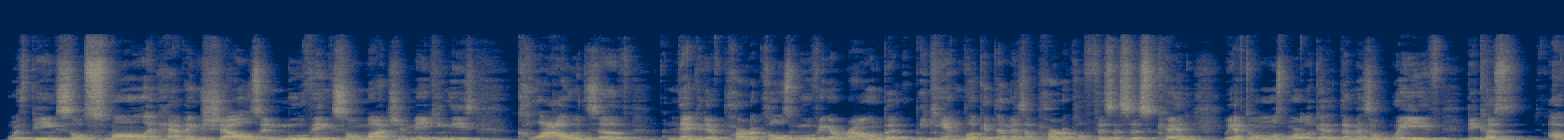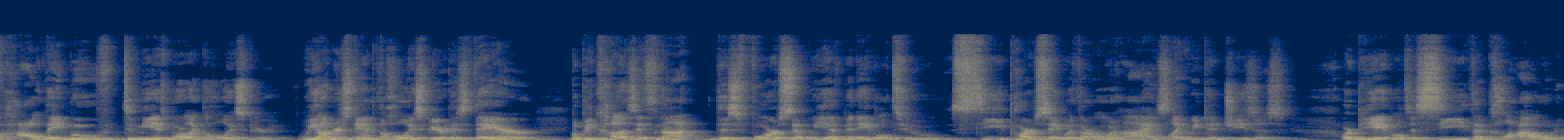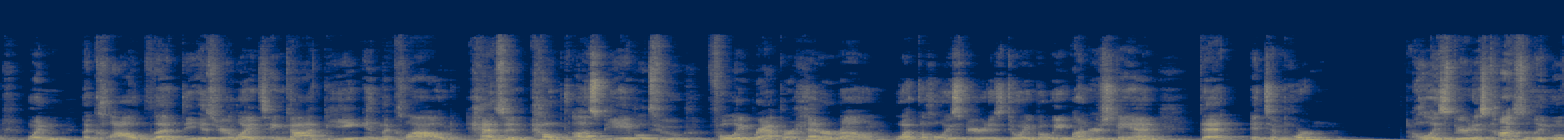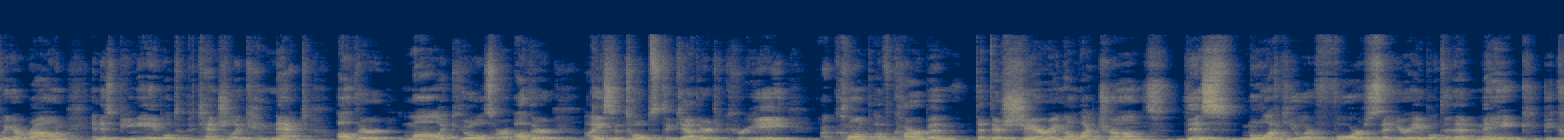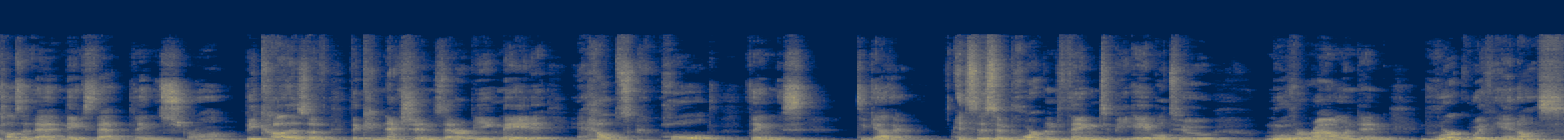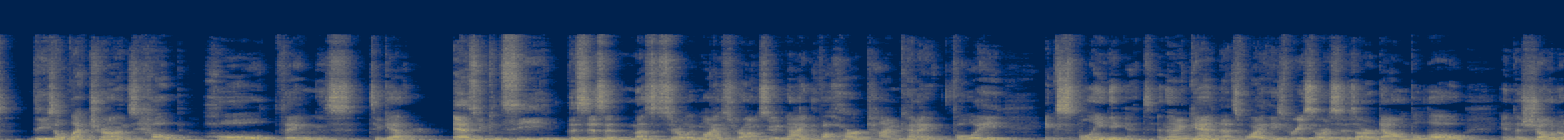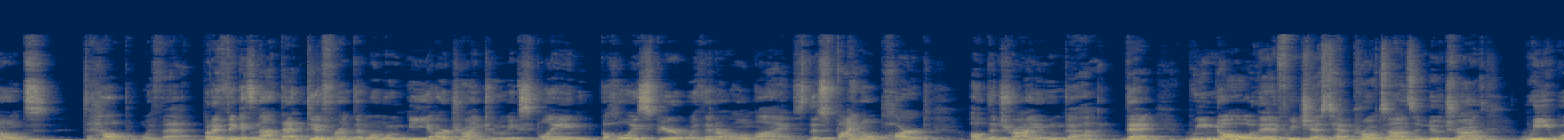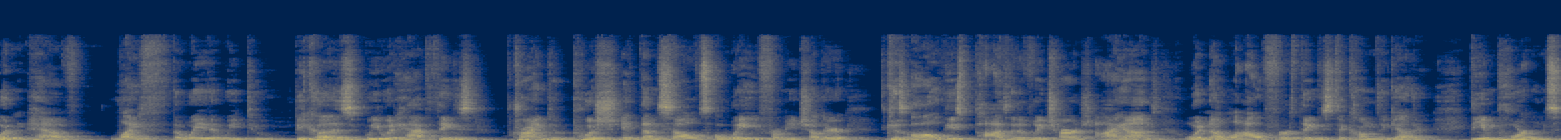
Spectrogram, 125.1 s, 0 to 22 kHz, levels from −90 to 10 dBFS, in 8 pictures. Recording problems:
off-mic speech; far
room echo; slight; dies away in 0.7 s

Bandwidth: 16.5 kHz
